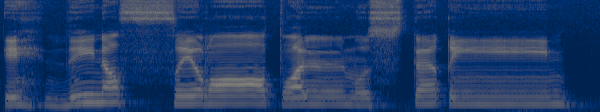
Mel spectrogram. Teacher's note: نون کے بعد صاد ہے جس پر شد ہے تو اس کو پیچھے نون سے ملایا جائے گا، اور اسی طرح صراط کی طا کے بعد آگے لام پر جزم ہے تو اس کو پیچھے طا سے ملایا جائے گا، تو یہ تینوں الفاظ ملا کر پڑھے جائیں گے۔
